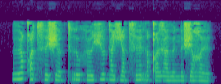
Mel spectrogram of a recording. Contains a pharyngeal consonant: no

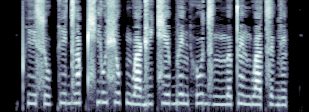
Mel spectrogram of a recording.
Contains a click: no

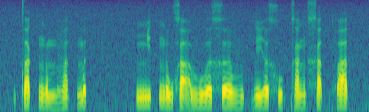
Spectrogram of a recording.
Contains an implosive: no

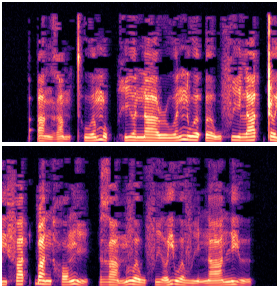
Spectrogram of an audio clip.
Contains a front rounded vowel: no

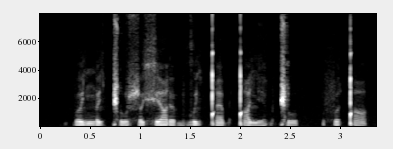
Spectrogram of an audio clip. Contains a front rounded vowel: yes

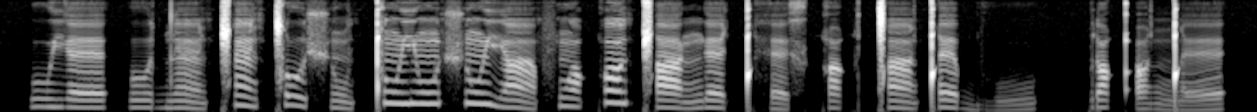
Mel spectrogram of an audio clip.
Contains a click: yes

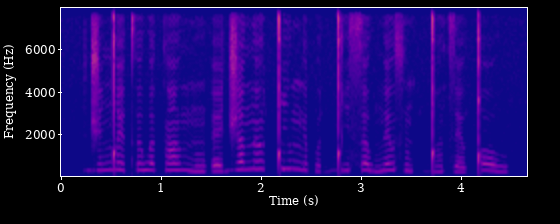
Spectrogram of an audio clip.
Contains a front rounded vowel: no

